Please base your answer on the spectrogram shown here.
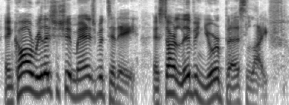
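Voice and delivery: cheesy pitchman selling a breakup service; hammed-up infomercial voice, upbeat and pushy; mock ad read. Host reading a fake sponsor ad to listeners, salesman voice.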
